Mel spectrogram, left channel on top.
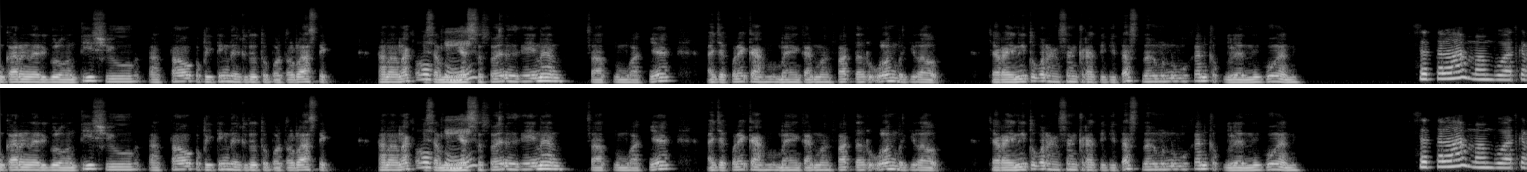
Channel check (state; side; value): identical; both; correlation 1.00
